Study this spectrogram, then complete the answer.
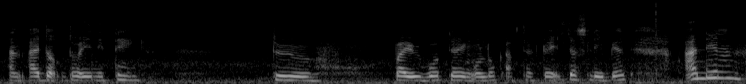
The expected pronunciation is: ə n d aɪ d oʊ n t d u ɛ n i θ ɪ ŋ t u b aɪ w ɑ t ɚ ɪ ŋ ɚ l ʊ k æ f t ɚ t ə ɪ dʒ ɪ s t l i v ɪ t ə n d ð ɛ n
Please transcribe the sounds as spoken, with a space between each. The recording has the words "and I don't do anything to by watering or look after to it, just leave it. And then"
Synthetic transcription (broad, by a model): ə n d aɪ d oʊ n t d u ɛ n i t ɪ ŋ t u b aɪ w ɑ t ɚ ɪ ŋ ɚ l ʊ k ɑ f t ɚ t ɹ ɪ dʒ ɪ s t l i b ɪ t ə n d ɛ n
